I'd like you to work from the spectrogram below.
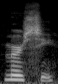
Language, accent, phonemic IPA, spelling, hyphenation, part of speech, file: English, US, /ˈmɝsi/, mercy, mer‧cy, noun / verb / interjection, En-us-mercy.ogg
- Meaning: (noun) 1. Relenting; forbearance to cause or allow harm to another 2. Forgiveness or compassion, especially toward those less fortunate 3. A tendency toward forgiveness, pity, or compassion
